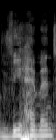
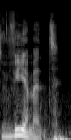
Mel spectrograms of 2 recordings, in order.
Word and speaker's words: vehement: It's not vehement, it's vehement. H is not pronounced.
